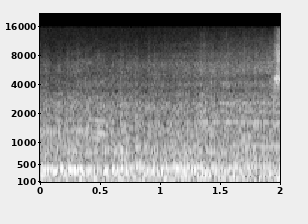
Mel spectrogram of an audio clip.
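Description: A field of 1000cc motorcycle-engined Lightning sprint cars running together at high revs on a dirt oval, a loud, steady drone of several engines.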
